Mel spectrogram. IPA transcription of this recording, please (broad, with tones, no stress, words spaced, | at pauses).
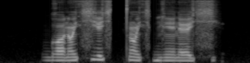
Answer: ɡɔ˨ɾɔ̃˦sʲa˨˦sʲ t̪ɔ̃˨sʲɡẽ˨ɾɛ˨sʲ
